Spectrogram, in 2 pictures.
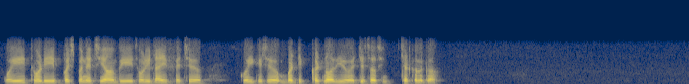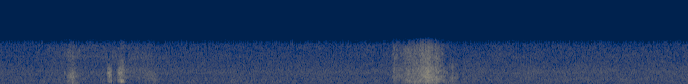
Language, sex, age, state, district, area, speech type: Dogri, male, 30-45, Jammu and Kashmir, Udhampur, rural, conversation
